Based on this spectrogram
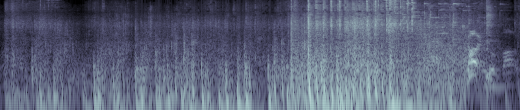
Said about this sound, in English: I heard the enemy's footsteps miles away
